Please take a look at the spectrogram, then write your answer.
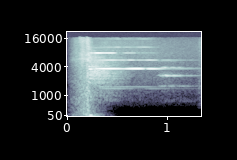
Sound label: Sword Swing; soundscrate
